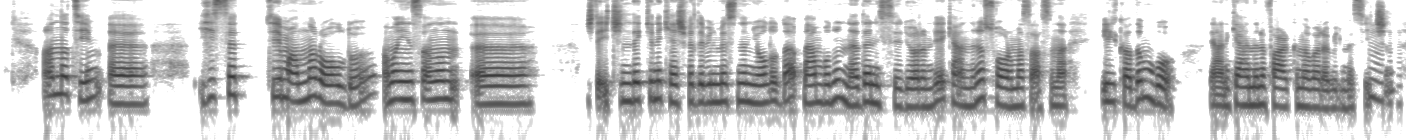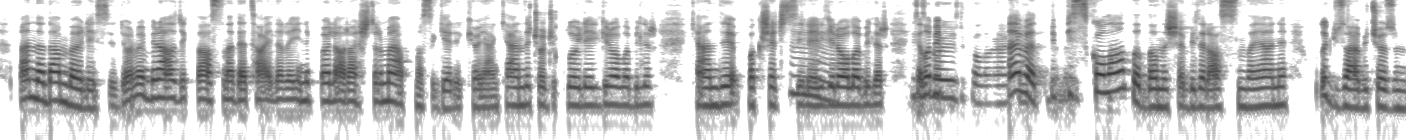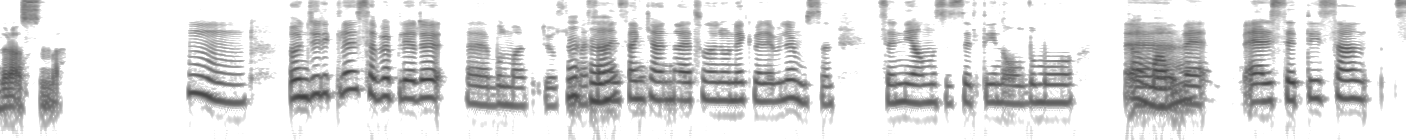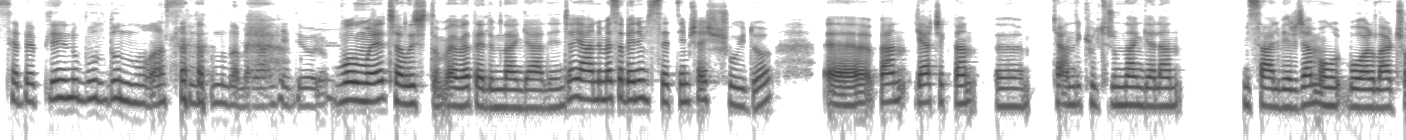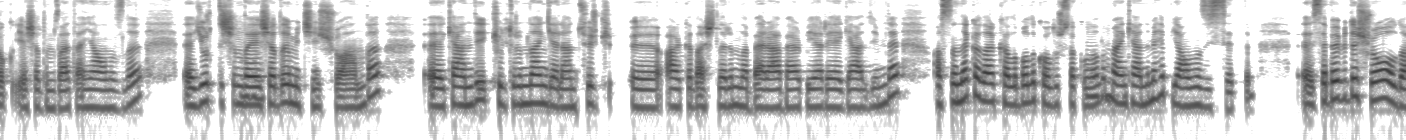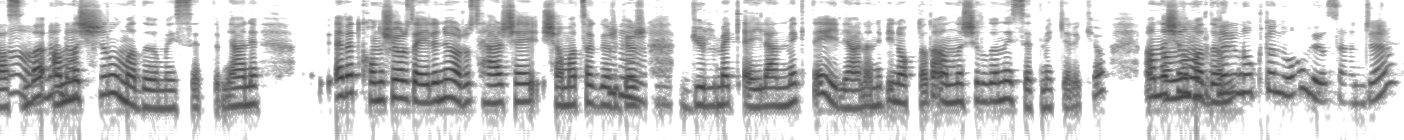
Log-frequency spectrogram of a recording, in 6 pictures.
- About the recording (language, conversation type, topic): Turkish, podcast, Topluluk içinde yalnızlığı azaltmanın yolları nelerdir?
- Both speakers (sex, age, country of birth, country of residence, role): female, 20-24, United Arab Emirates, Germany, guest; female, 25-29, Turkey, Germany, host
- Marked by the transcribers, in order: other background noise; tapping; background speech; chuckle; other noise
